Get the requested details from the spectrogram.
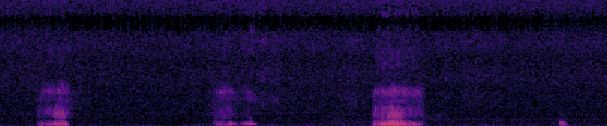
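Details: Pet cat snoring while asleep.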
